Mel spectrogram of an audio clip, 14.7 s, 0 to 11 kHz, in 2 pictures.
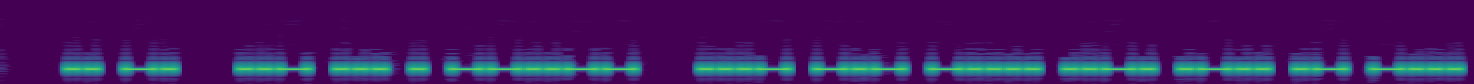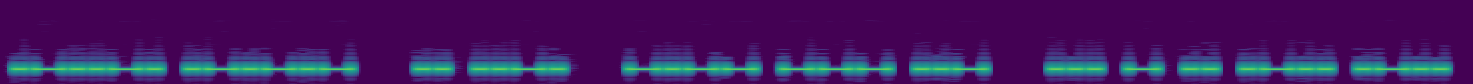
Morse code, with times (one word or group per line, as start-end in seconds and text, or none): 0.3-0.9 IN
1.2-3.2 USE,
3.5-9.1 VK6FLAB".
9.5-10.2 IF
10.5-12.3 YOU
12.6-14.6 STILL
